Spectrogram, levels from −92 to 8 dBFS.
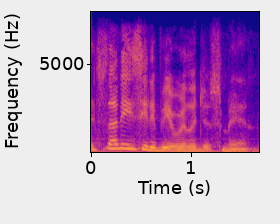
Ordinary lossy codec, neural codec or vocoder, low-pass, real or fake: Opus, 32 kbps; none; 7.2 kHz; real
